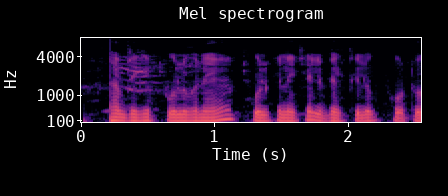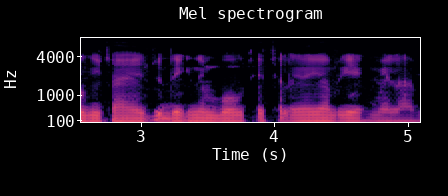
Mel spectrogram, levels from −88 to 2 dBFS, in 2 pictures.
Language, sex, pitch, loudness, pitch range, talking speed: Maithili, male, 100 Hz, -34 LUFS, 100-110 Hz, 245 wpm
